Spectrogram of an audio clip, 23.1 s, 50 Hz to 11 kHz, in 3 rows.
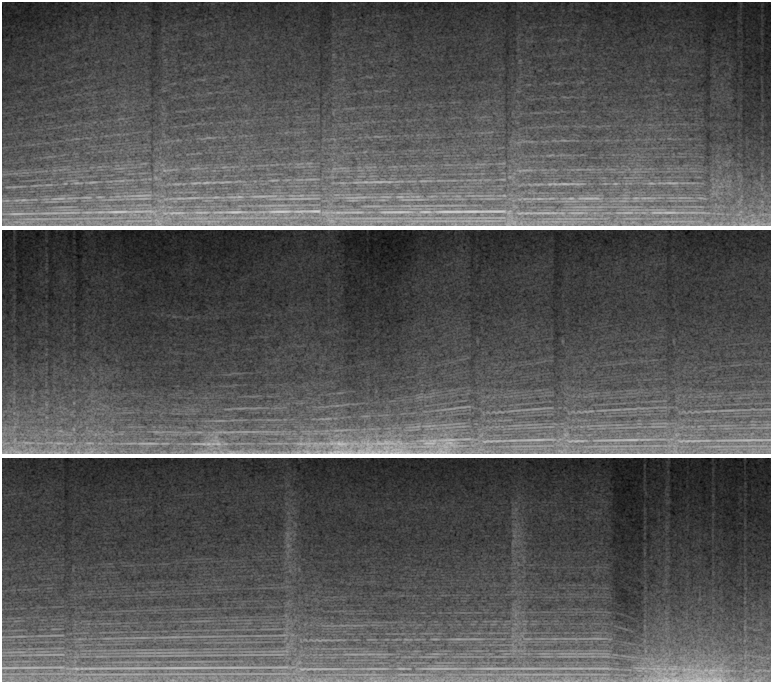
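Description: V10 race car engine in Assetto Corsa Evo, loud and close, with rising revs through the gears, sharp upshift breaks and a dip under braking, the howl continuing steadily throughout.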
